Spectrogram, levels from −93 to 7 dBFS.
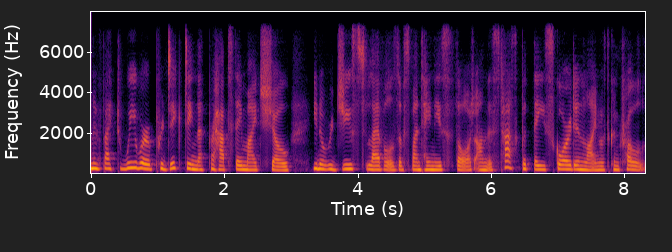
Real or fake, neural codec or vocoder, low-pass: fake; codec, 24 kHz, 1.2 kbps, DualCodec; 7.2 kHz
